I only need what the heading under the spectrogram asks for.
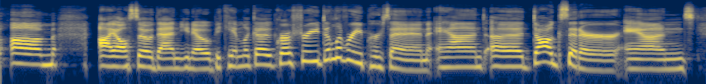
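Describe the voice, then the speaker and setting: Her mid-range voice is bright, forceful, smooth and animated, moving at a measured pace. A woman in her thirties, she guests on a podcast as an audio drama creator and actor, rambling conversationally through stories with plenty of "like" and "sort of." The recording is dry and clean, from a studio.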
